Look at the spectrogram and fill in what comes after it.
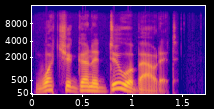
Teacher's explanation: The do about it turns into do about it. We use a flap t on the word about. So the whole sentence becomes what you going to do about it.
